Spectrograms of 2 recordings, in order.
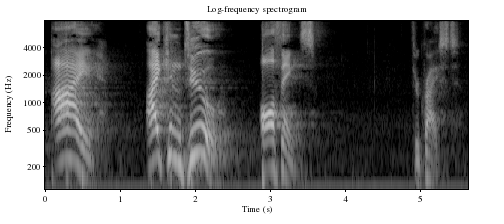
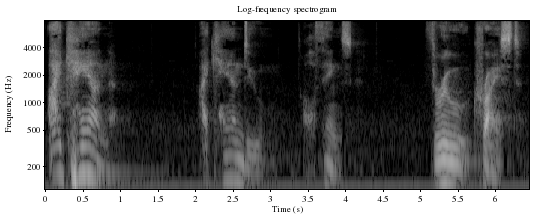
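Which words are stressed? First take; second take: all things; through Christ. First: The stress is on I and all things. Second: The stress is on I and through Christ.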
